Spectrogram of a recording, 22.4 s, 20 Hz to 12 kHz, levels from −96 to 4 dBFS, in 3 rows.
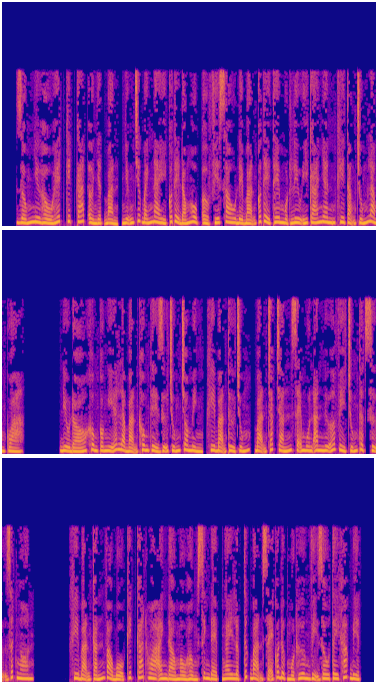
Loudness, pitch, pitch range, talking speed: -19 LUFS, 225 Hz, 205-245 Hz, 250 wpm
